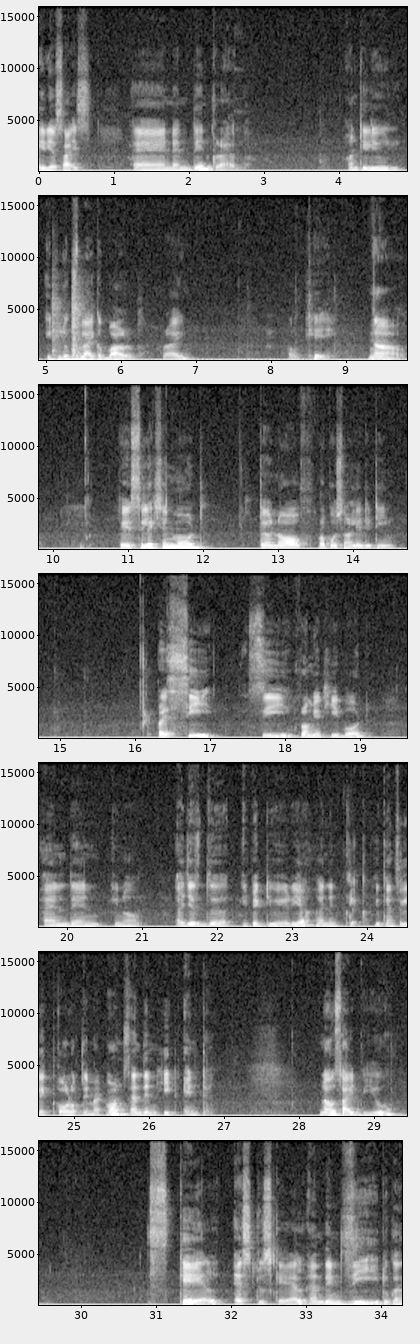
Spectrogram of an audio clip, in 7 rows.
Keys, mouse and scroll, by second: 7.9-8.3 scroll up 3, 8.3-9.0 middle drag, 9.0-9.6 scroll down 3, 11.6 click, 13.5 click, 14.4 scroll up 3, 14.9-17.9 middle drag, 17.9 c, 27.9-28.6 middle drag, 28.6 scroll down 3, 28.8-31.0 middle drag, 31.0 s.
